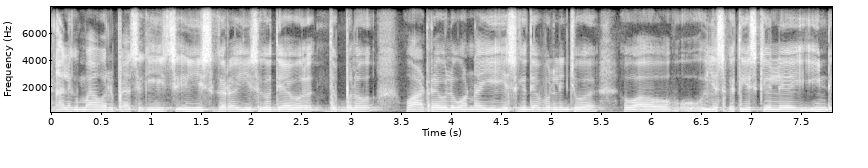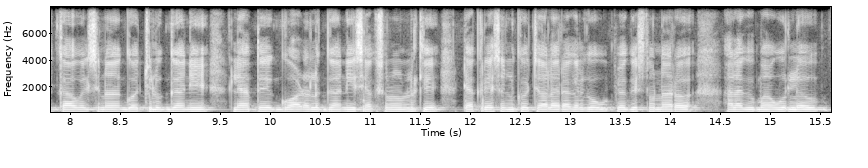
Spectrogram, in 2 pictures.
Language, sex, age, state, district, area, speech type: Telugu, male, 30-45, Andhra Pradesh, Srikakulam, urban, spontaneous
